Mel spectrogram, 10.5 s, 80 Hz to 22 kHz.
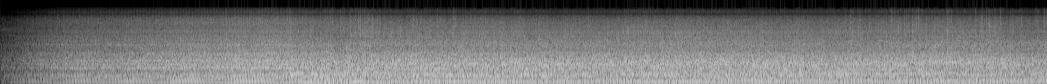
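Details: John Deere LA135 42-inch mower deck after a rebuild kit with new blades, belt, pulleys and spindles: engine picks up, dips briefly as the deck engages, then settles into a smooth even drone.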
